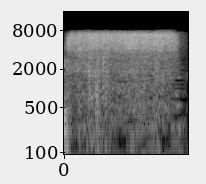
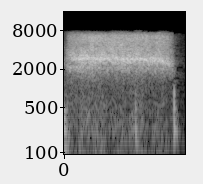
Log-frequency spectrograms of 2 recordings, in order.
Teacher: You can feel s and sh, but if you get them to think about what shape their lips are making when they say s, and their lips are slightly spread versus when they say shh, that almost universal be quiet sound, they can see the difference in their lips being pushed further forward. Perhaps connecting them to sounds they know, like shh or the zh in vision.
